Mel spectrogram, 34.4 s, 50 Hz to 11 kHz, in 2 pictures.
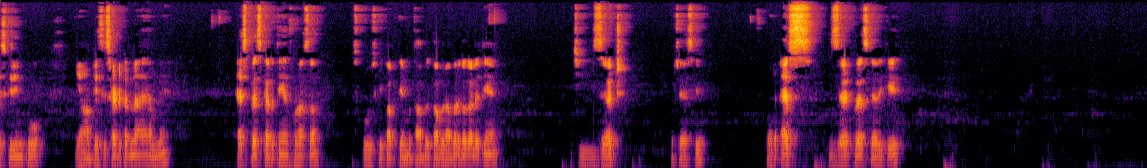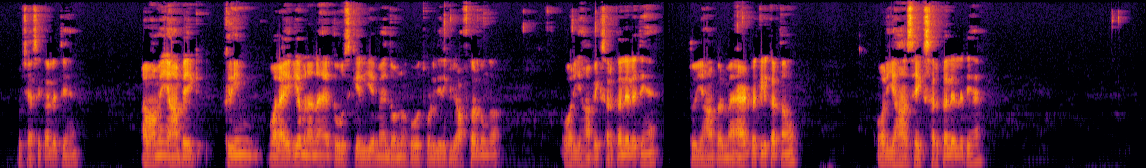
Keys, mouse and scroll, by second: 4.5 s, 8.5 g, 12.2 e, 12.8 z, 15.6 s, 20.1-21.2 scroll down 2, 23.9 drag, 24.5 click, 25.2-27.1 middle drag, 28.4-31.5 drag.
